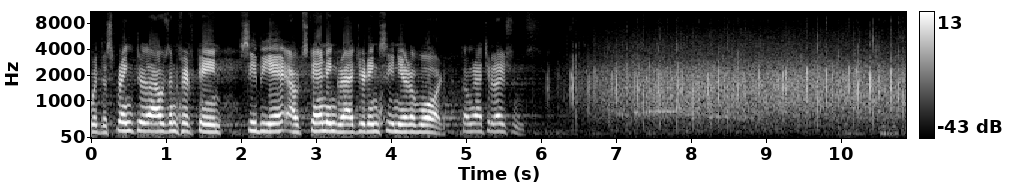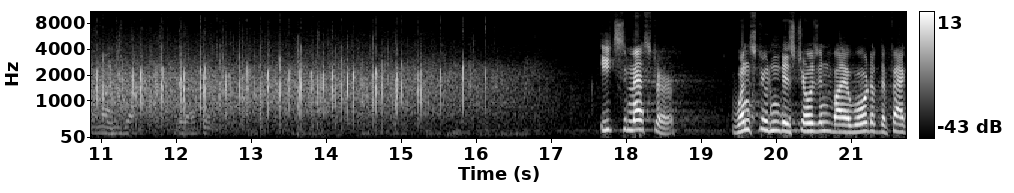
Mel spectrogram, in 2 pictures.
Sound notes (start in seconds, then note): 6.0 applause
